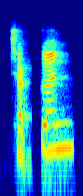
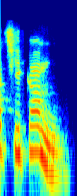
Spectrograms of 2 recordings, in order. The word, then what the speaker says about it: چھکن: جی یہ سب سے پہلے دیکھیے، یہ لفظ ہے چچا چھکن. چھکن بھی نہیں ہے، چھکن، چاچا چھکن. چھکن جی چاچا چھکن، چھینک والا سر. چاچا چھکن ہے.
